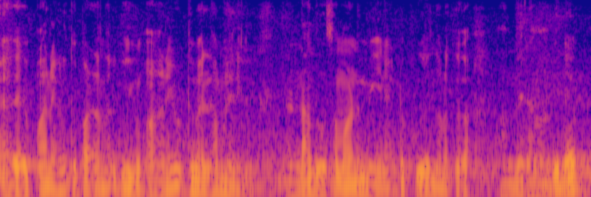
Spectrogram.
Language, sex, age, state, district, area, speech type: Malayalam, male, 18-30, Kerala, Palakkad, urban, spontaneous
